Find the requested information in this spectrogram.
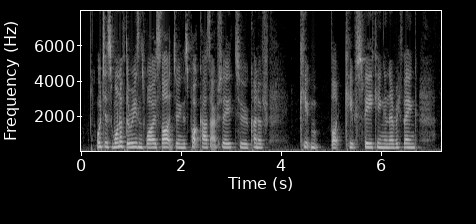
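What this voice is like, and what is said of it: British accent. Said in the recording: “I'm kind of trying to just now keep my British accent ... why I have that British accent”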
